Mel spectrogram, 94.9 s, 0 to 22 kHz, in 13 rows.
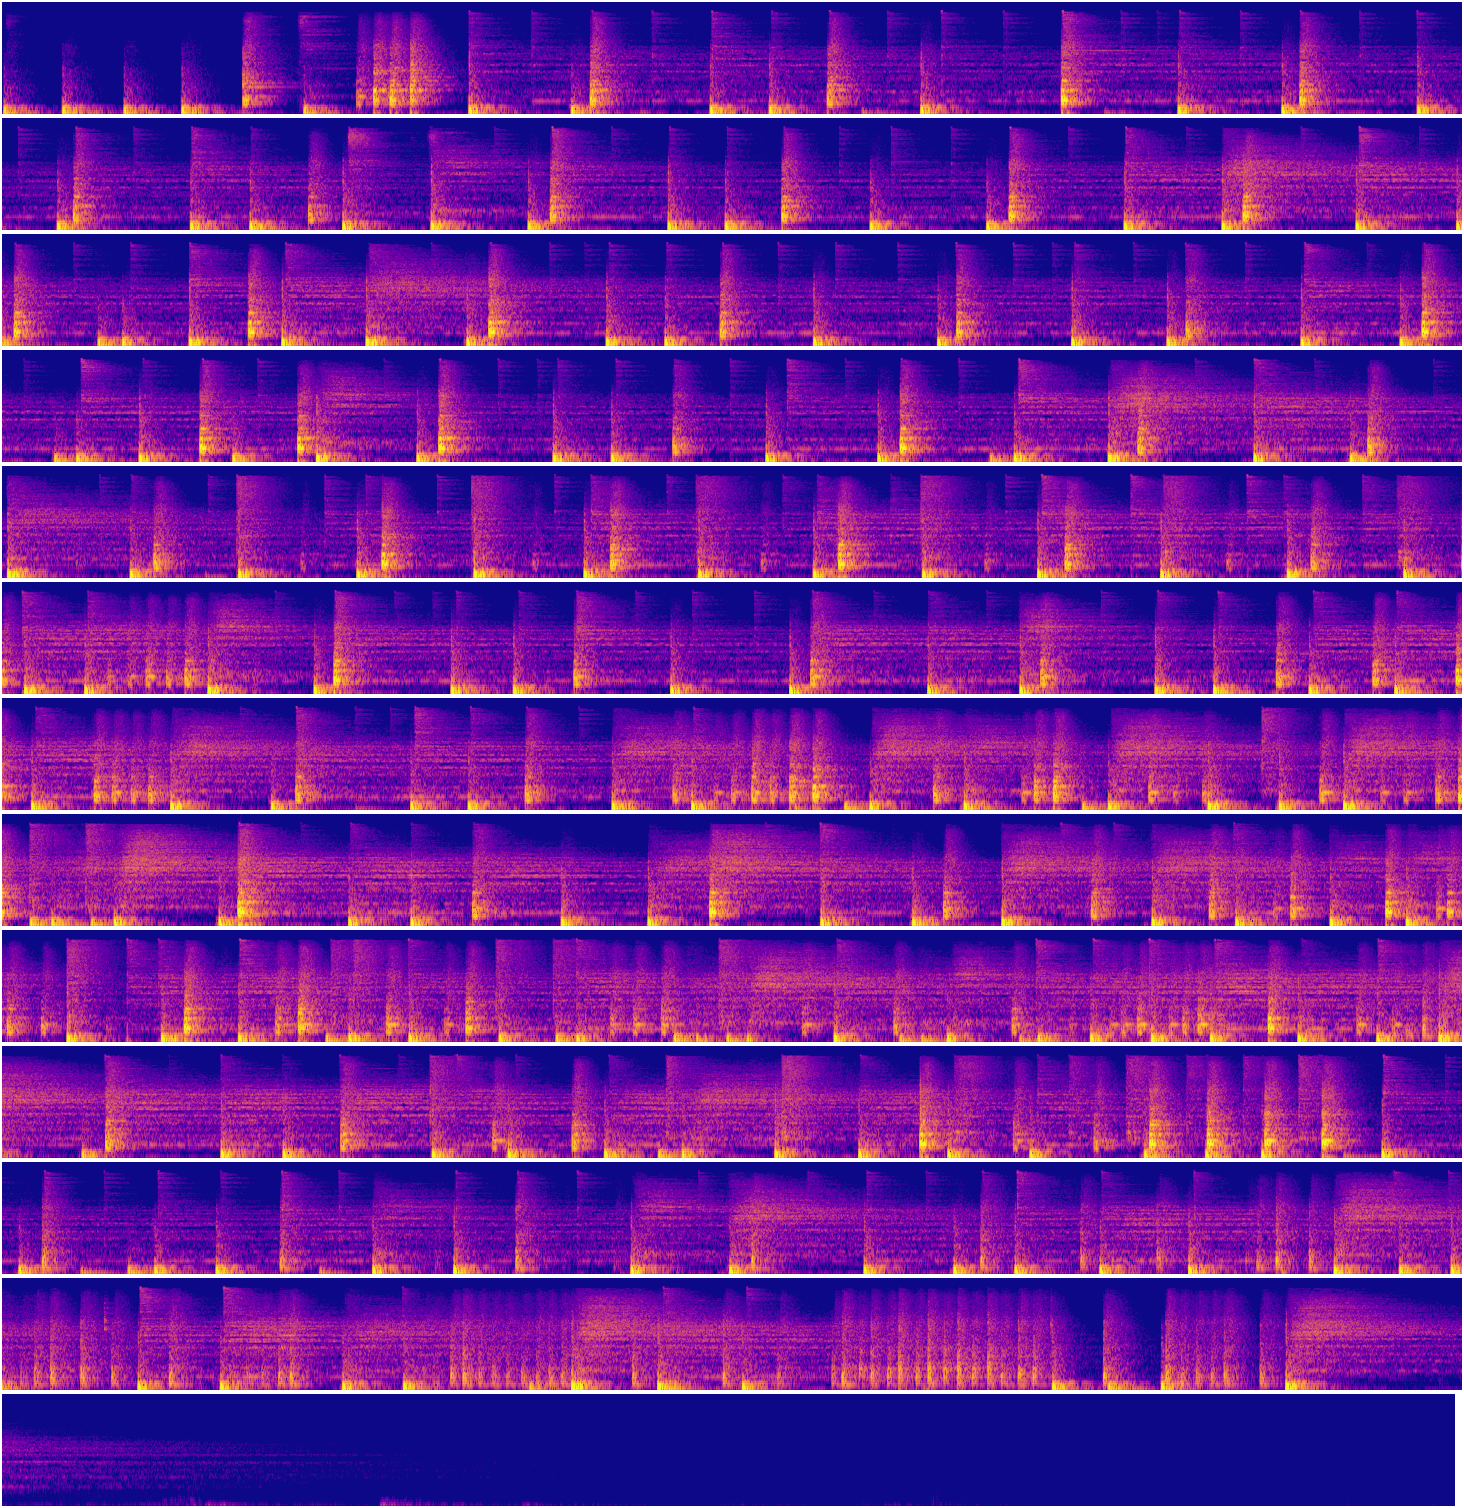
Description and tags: HipHop kit - straight beat 7 - stakesishigh small+fat snare
Some straight drum beats and fills inspired by the song Stakes is high by J Dilla, played on my hip hop drum kit, with lots of ride use:
18" Tamburo kick
12x7" Mapex snare
14x6" Gretsch snare (fat)
14" old Zildjian New Beat hi hats w tambourine on top
18"+20" rides on top of each other for trashy effect
21" Zildjian K Custom Special Dry Ride
14" Sabian Encore Crash
18" Zildjian A Custom EFX Crash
